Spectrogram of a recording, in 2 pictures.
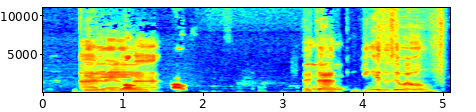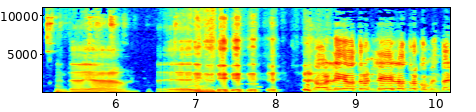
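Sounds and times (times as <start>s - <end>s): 
speech: 0.4s - 1.8s, 3.2s - 10.1s
dog barking after being woken by another small dog: 1.6s - 1.8s
laughter: 6.6s - 8.7s.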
